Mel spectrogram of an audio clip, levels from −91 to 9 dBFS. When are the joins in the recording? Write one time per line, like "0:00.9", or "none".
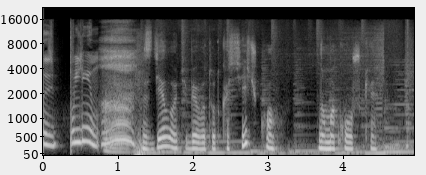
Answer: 0:01.2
